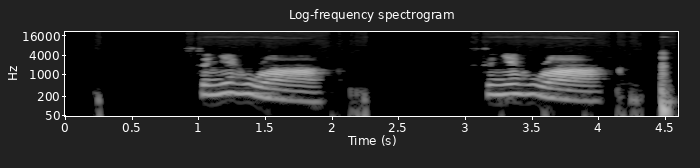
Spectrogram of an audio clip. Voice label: "snowman", CZECH; sněhulák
